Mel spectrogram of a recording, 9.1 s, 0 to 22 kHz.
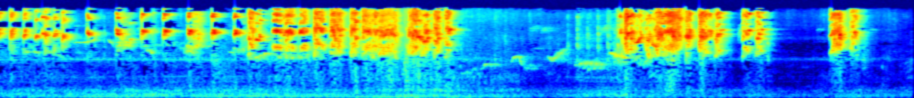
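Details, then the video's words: Lovebirds in an aviary breeding cage, 6 November 2022: a rapid, rhythmic run of piercing screeches, about three per second, then a pause, a dense shrill chatter, and a final sharp shriek. "Aviary Lovebird"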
